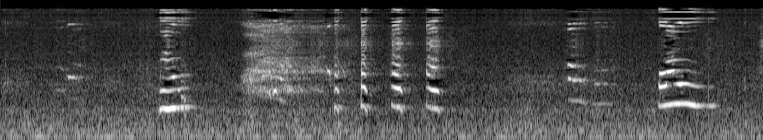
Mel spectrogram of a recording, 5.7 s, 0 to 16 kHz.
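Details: An 18-pound Ragdoll cat, annoyed at being brushed, gives short, thin, squeaky meows that sound surprisingly kitten-like, the loudest meow he can make.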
